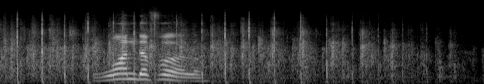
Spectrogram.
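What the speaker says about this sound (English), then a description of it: "I believe that these poets need a round of applause that's resounding." Audience clapping for poets at a poetry lecture evening comes as sparse, scattered claps from the crowd, while a voice briefly speaks over them in the middle.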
